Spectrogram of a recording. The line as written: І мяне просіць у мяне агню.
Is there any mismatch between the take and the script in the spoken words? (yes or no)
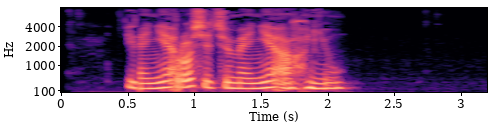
no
